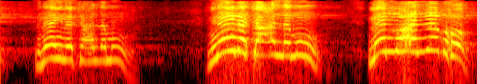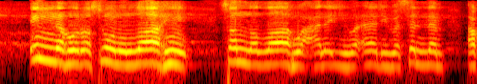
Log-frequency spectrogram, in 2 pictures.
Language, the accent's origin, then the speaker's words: Arabic; Egypt; الذين يريدون إعادة الحكم في بلادنا مصر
